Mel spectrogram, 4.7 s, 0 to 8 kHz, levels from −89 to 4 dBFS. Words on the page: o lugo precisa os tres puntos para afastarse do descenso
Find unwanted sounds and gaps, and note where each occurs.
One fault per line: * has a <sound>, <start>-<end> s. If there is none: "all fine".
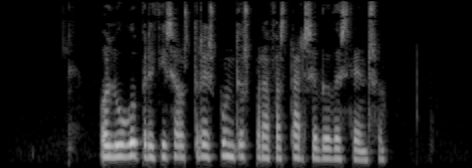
all fine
